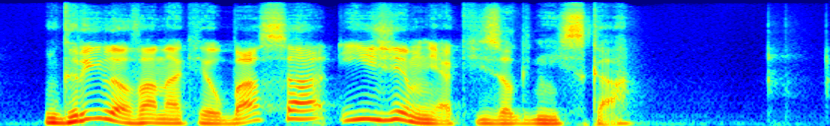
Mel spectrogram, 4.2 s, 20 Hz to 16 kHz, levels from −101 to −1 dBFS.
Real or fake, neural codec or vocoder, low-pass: fake; autoencoder, 48 kHz, 32 numbers a frame, DAC-VAE, trained on Japanese speech; 14.4 kHz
